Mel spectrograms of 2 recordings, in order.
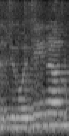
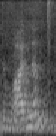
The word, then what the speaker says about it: duodenum: This C-shaped structure is about 10 to 11 inches long, almost a foot, and it's identified as the duodenum, or as I pronounce it, duodenum. You can use either pronunciation.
